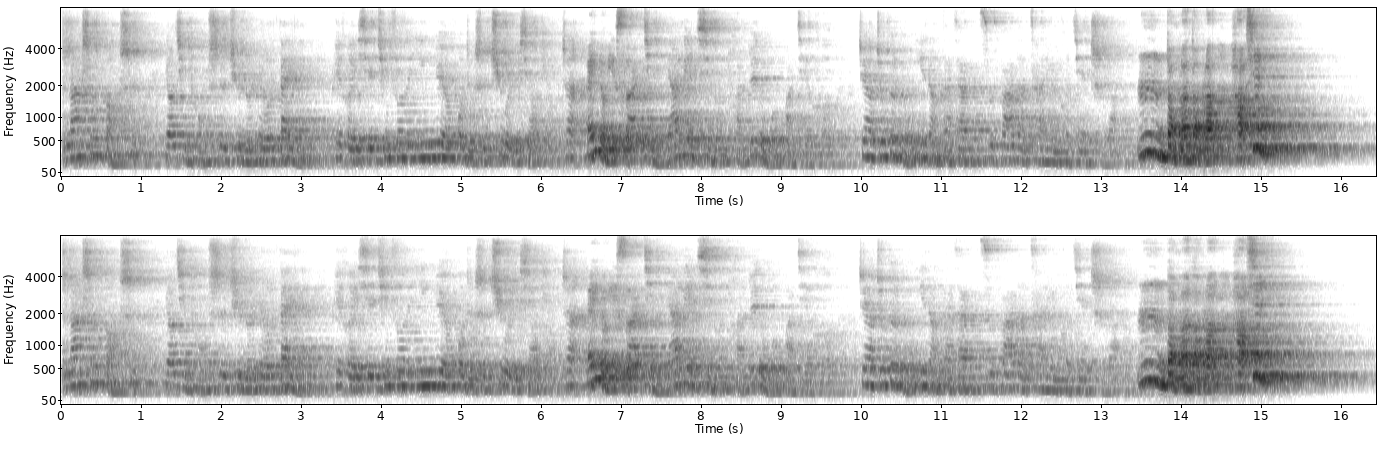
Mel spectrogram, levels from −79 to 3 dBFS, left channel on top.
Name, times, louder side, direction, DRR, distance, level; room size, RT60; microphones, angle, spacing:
voice 1, 0.0-3.1 3.4-6.5 6.9-9.6 10.0-13.2, equal, 20° left, -5 dB, 3.4 m, -31 dB
voice 2, 6.6-7.0 13.4-15.0, left 1 dB, 65° left, -3 dB, 2.6 m, -18 dB
25.0 x 10.5 x 5.0 m, 2.3 s
head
